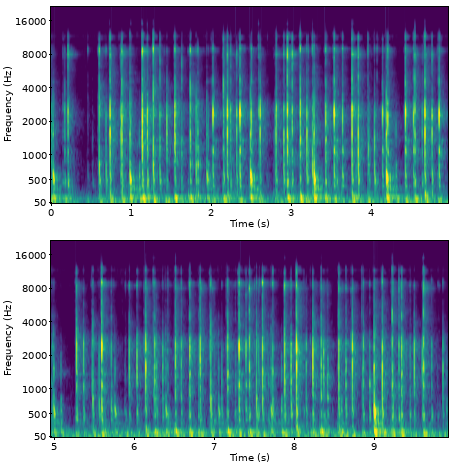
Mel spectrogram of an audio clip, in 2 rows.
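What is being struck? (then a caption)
Mechanical keyboard with plastic keycaps. Fingertips type steadily on a white Keydous NJ80 mechanical keyboard with PBT plastic keycaps, producing a rapid, continuous stream of short, crisp clacks with a bright top and very little ring. A low, steady rumble sits underneath the key presses throughout.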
